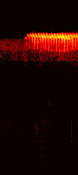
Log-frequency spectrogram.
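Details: A single high, rapidly pulsed trill rising out of near silence from a Bohemian waxwing eating rowan berries in a December yard in Pushkin, Saint Petersburg.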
